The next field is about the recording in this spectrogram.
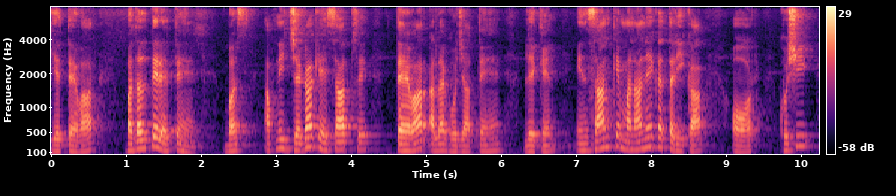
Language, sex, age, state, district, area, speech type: Hindi, male, 18-30, Madhya Pradesh, Indore, urban, spontaneous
